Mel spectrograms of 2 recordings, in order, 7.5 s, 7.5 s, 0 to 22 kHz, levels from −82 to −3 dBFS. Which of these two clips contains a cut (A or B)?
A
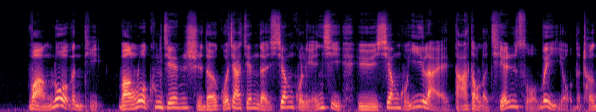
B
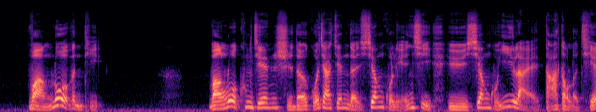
A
